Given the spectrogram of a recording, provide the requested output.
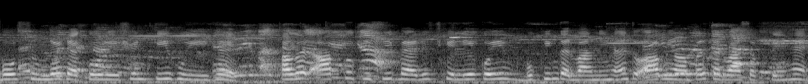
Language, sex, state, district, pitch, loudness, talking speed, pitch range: Hindi, female, Haryana, Charkhi Dadri, 235 Hz, -17 LUFS, 180 wpm, 225-255 Hz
